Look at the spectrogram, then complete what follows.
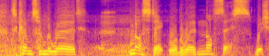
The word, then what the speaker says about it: gnostic: front of agnostic yes you've got the silent G it makes it AG Gnostic if the atheist and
